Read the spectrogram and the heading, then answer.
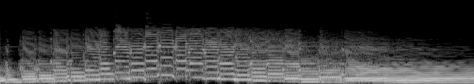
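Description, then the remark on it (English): A distorted electric guitar plays a quick run of single notes stepping through a scale, evenly paced and loud, ending on a sustained held note with no talking. “So if I moved it down three frets, understand my first finger would be at the two, second fret, and my pinky would be at the five.”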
